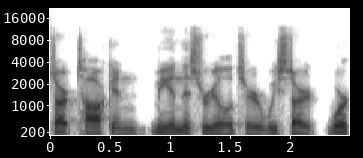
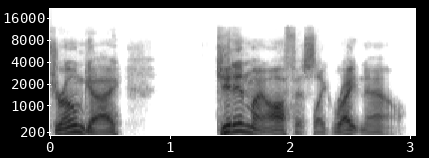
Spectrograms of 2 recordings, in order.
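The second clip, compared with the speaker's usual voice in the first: mock frantic, urgent, freaked-out, high and swooping; 6 semitones higher, 4 dB louder than usual. Retelling how a lady called him into her office, imitating a freaked-out woman. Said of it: "that lady was she freaked out".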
